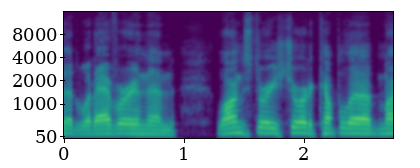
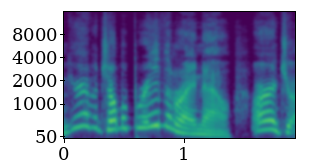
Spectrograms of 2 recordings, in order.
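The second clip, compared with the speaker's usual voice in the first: high, gentle questioning coach voice; calm coach; 11 semitones higher than usual. Retold or imitated. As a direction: ask kindly to name the feeling. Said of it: "someone's saying".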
